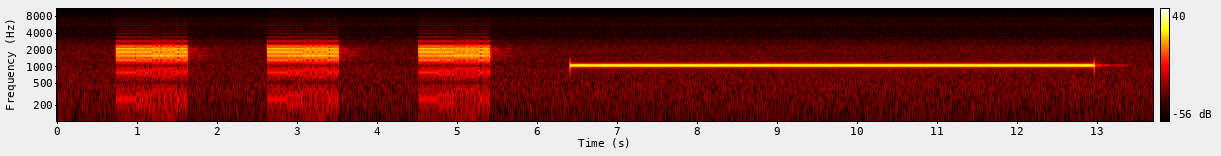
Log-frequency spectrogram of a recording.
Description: Emergency Alert System (SAME) tones (header bursts, then the 1050 Hz attention tone), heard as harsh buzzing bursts, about 520.83 baud.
